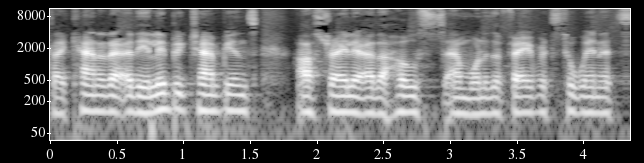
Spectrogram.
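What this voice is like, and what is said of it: Australian accent with a twang. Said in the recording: “I'm mesmerised by your Australian accent ... you have a lovely twang in your voice from down under”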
